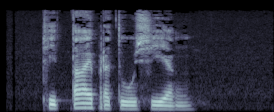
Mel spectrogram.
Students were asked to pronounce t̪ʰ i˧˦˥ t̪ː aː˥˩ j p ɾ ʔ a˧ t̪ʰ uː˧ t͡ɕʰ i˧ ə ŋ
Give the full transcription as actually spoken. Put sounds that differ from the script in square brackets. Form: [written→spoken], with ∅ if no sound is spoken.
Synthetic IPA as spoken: t̪ʰ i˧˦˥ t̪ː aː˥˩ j p ɾ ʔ a˧ [t̪ʰ→t̪] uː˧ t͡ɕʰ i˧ ə ŋ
